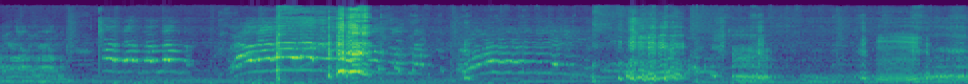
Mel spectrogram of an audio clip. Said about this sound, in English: That was a good cat noise.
